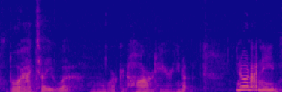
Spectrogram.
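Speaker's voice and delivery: usual speaking voice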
